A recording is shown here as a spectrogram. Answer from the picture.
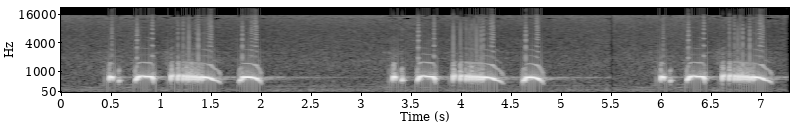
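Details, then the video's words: Spotted dove calls for luring wild birds: a rhythmic phrase of two short rising notes, a longer falling coo and a clipped final note, repeated three times roughly every three seconds against quiet background. "tiếng chim cu gáy || GÁY, THÚC, GÙ"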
